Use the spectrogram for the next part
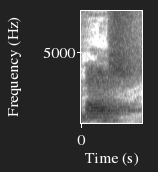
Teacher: আশা শব্দের শেষে আ ছিল, যখন বলছি আশ, আটা আর নেই। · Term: অন্তঃস্বর লোপ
